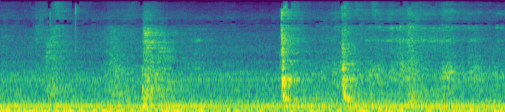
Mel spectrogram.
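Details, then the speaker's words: UV-Vis spectrometer with the cuvette inside, running Collect Reference: a single soft, sharp click over a quiet hum as the reference reading completes; the instrument is working normally. "You should hear one click and it's done, all right?"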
